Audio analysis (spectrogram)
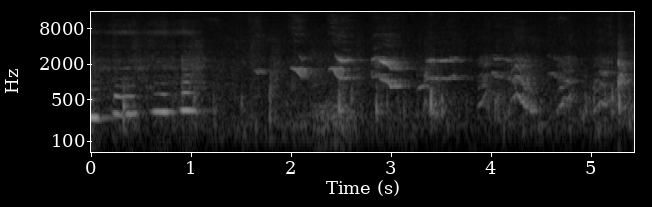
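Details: Cavalier King Charles Spaniel whimpering indoors: a run of short, high, thin whines, some rising and some falling, repeated in quick bursts with brief gaps, plus faint background noise.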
